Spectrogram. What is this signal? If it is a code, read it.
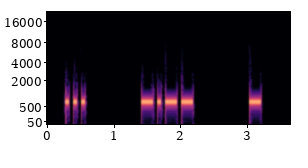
Morse code, heard as a keyed tone, about 20 wpm, spaced as for 8 wpm, 690 Hz. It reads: SYT
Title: 145 Lesson 24e - Letter y - Three Characters 20wpm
